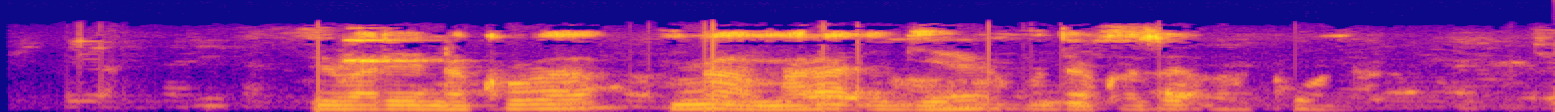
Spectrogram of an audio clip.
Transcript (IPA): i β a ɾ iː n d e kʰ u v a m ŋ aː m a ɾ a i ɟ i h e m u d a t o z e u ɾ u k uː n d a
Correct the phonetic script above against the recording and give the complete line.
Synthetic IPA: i β a ɾ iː n d a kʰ u β a m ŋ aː m a ɾ a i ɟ i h e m u d a k o z e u ɾ u k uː n d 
